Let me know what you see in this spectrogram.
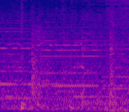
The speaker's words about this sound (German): Hörst du das Ding? Diese Bahn beschleunigt völlig geräuschlos. Das Einzige, was du hörst, ist das immer schneller werdende Getriebe und die Reibung der großen Stahlringe.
